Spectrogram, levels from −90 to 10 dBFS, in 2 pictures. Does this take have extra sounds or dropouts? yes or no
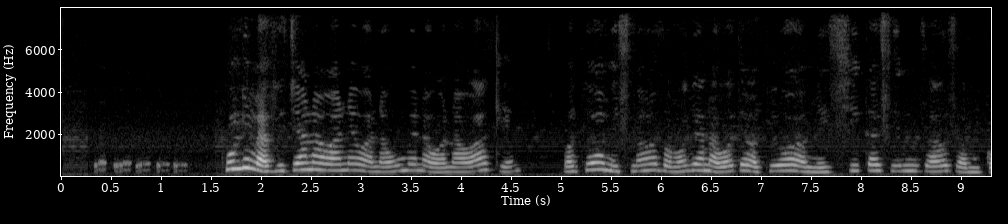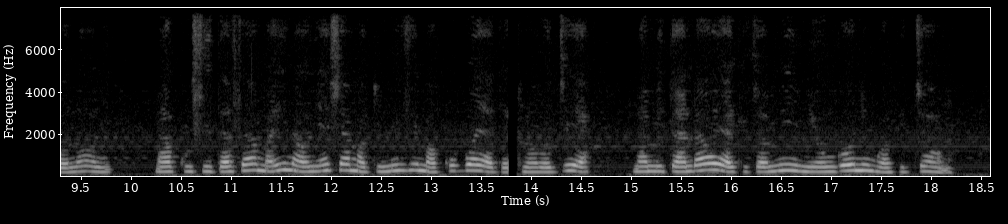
yes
